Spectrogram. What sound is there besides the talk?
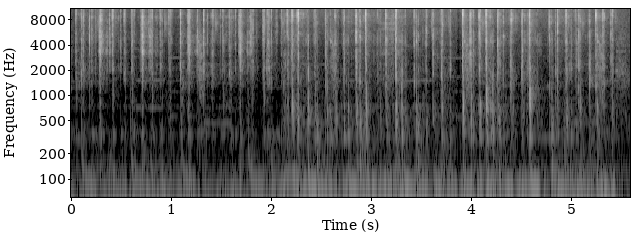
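typing on a modified mechanical computer keyboard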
